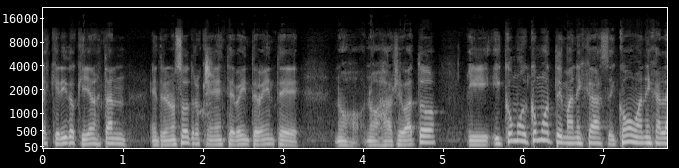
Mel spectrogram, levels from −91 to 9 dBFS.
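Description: Gain pumping runs throughout: the gain swells in gaps and ducks by around 10 dB under each loud sound, likely from excessive gain hitting a fast limiter, with a flattened waveform envelope.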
